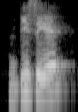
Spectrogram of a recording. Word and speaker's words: busy: busy의 부 발음 주의하세요. I kept getting a busy signal. I kept getting a busy signal. busy 할 때, 그러니까 부 발음을 할 때는 조금 더 울리게 발음한다는 걸 항상 의식을 하셔야 돼요.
